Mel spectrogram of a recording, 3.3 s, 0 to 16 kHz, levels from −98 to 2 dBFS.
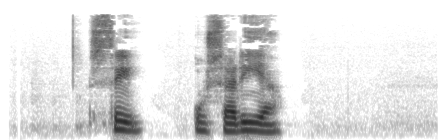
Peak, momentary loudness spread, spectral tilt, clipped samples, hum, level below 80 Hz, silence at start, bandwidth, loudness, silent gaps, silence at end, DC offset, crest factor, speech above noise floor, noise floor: -6 dBFS; 15 LU; -4 dB/octave; under 0.1%; none; -74 dBFS; 0.7 s; 11.5 kHz; -23 LUFS; none; 1.2 s; under 0.1%; 22 dB; 53 dB; -75 dBFS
